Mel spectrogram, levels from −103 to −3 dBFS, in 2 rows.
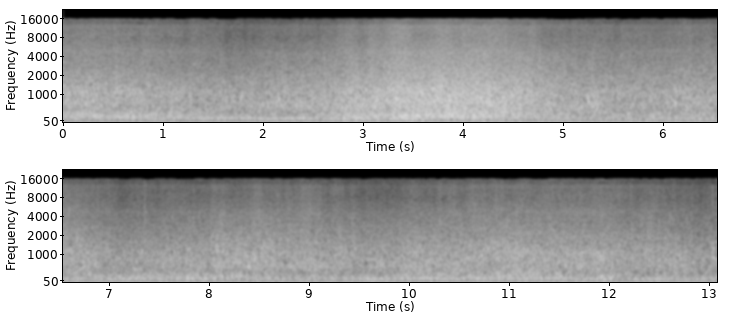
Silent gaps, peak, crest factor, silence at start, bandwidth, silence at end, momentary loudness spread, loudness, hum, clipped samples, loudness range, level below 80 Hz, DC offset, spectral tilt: none; -2 dBFS; 18 dB; 0 s; 16.5 kHz; 0 s; 11 LU; -19 LUFS; none; under 0.1%; 8 LU; -44 dBFS; 2%; -4 dB/octave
